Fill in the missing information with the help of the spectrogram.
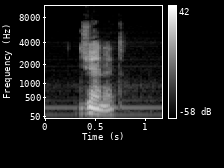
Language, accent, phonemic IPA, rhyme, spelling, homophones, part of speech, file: English, US, /ˈd͡ʒɛnɪt/, -ɛnɪt, genet, jennet, noun, En-us-genet.ogg
- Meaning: Any of several Old World nocturnal, carnivorous mammals, of the genus Genetta, most of which have a spotted coat and a long, ringed tail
